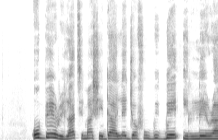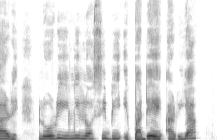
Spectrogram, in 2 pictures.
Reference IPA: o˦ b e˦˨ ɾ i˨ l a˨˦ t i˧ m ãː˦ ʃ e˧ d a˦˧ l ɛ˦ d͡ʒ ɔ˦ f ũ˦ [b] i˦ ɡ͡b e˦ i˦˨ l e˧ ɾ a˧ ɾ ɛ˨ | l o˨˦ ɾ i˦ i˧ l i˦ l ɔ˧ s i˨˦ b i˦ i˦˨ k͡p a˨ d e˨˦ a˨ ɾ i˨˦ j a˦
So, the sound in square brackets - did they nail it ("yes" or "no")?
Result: no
